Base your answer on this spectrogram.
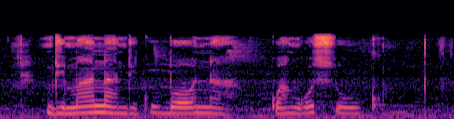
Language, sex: Xhosa, male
